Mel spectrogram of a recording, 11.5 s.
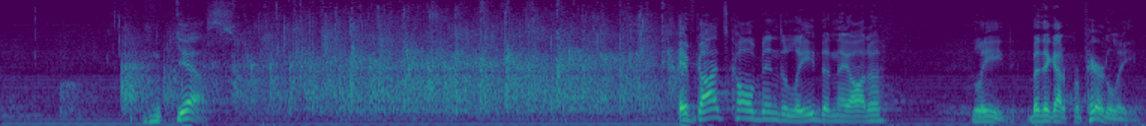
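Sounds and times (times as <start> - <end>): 
audience applauding: 1.2 - 6.9
speech: 1.5 - 2.4, 6.8 - 9.0, 9.7 - 11.4.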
